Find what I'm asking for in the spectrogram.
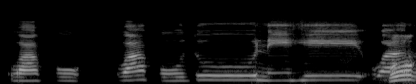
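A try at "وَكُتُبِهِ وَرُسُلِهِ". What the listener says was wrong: bukan wakutuni. Titiknya di bawah. Iya emang wakutuni kalau nun mah ya. ba.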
